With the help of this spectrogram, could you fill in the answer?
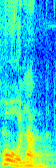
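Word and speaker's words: Haaland: de Ello escuché dice está mal pronunciado porque Halan se escribe con 2 a y claro, entonces como las 2 a y tanto la A con el circulito arriba se produce como una o.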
